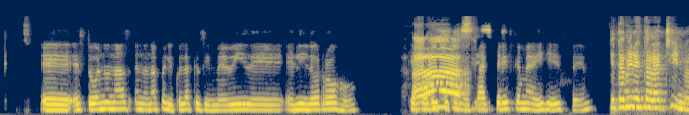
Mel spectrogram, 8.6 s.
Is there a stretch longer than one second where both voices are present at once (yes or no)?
yes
